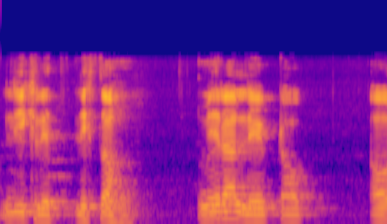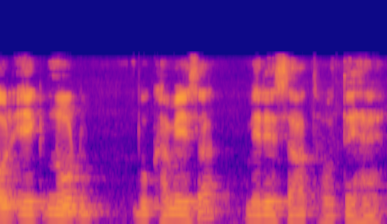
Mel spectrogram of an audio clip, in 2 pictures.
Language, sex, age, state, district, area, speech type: Urdu, male, 60+, Bihar, Gaya, urban, spontaneous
